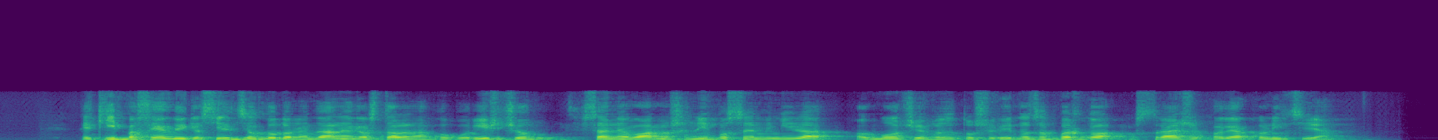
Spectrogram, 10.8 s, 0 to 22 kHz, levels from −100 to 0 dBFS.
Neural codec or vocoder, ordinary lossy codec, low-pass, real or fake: codec, 16 kHz, 1 kbps, FunCodec, trained on Chinese and English, 50 frames a second; none; none; fake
